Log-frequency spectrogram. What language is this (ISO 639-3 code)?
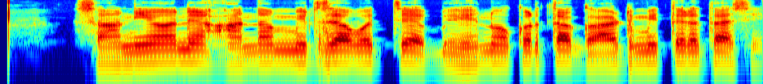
guj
